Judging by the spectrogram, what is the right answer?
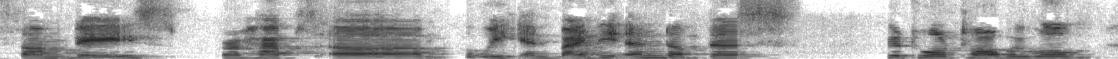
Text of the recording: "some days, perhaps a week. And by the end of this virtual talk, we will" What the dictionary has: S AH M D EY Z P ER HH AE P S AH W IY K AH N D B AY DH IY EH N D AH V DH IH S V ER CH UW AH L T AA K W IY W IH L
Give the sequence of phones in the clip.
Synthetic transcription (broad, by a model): S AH M D EY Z P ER HH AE P S AH W IY K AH N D B AY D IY EH N D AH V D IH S F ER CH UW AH L T AA K W IY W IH L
